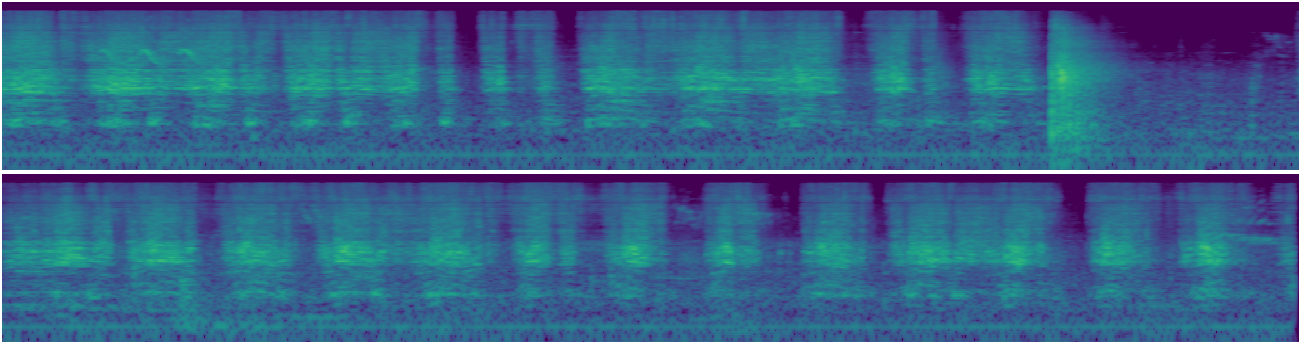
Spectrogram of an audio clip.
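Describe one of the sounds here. Milk squirts in quick rhythmic jets into a metal bucket.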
